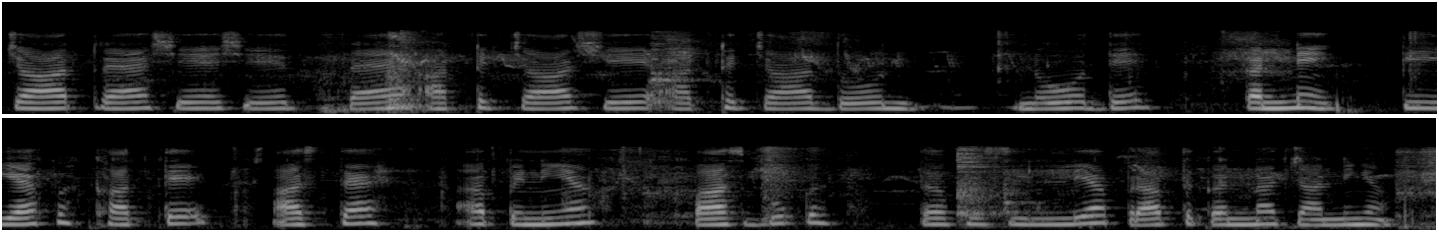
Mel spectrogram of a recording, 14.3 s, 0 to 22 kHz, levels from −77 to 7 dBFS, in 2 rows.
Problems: constant background noise, echo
